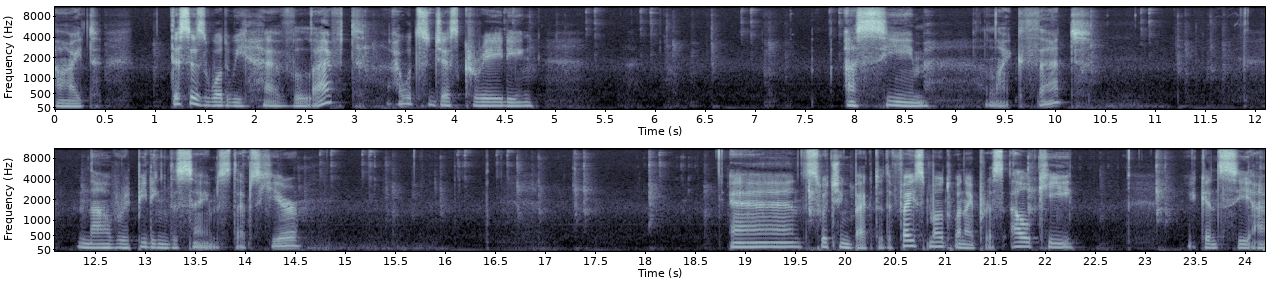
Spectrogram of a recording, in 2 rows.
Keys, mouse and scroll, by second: 3.1 2, 3.7 click, 4.5 shift+click, 5.0-5.3 scroll up 2, 5.3 shift+click, 5.9 shift+click, 6.1 middle click, 6.9 shift+click, 7.2 shift+middle click, 7.8 shift+click, 10.3 ctrl+e, 11.3-13.0 shift+middle drag, 13.0 click, 13.9 shift+click, 14.4 middle click, 14.8 shift+click, 15.2 shift+click, 15.5 middle click, 16.2 shift+click, 16.5 shift+click, 17.3 ctrl+e, 18.6-24.2 middle drag, 19.7 3, 21.8 l, 23.1 l.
